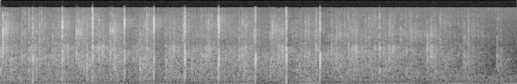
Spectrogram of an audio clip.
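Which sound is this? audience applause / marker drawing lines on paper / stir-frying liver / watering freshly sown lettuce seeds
audience applause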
